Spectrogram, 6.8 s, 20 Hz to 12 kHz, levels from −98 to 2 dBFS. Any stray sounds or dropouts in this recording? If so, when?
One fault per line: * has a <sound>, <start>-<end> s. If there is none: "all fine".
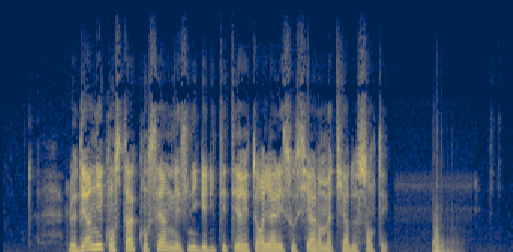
* has a thud, 5.8-6.2 s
